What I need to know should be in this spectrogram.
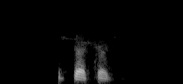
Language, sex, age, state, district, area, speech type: Hindi, male, 60+, Uttar Pradesh, Lucknow, rural, conversation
